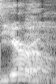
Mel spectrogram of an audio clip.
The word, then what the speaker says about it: gyro: you know what's right not even pronounce gyro is its hero it's euro okay but I'm from [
